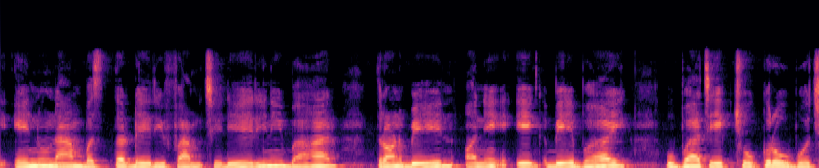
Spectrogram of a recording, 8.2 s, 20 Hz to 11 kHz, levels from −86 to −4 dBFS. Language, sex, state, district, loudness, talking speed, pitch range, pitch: Gujarati, female, Gujarat, Valsad, -12 LUFS, 155 wpm, 190-215 Hz, 205 Hz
